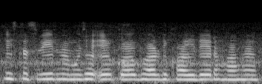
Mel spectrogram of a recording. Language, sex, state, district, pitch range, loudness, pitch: Hindi, female, Chandigarh, Chandigarh, 225-240 Hz, -13 LUFS, 230 Hz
